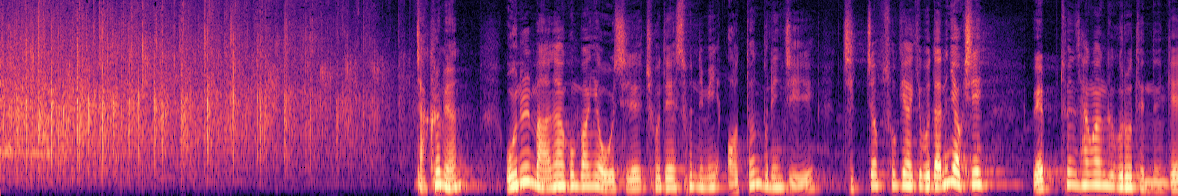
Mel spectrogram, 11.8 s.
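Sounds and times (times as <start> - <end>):
audience applause: 0.0 - 4.2
speech: 4.2 - 11.7.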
